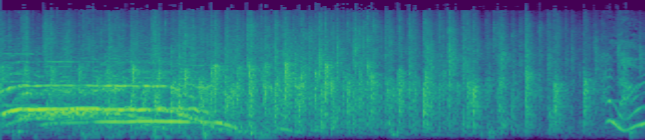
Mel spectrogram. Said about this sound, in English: So please, make some noise, give some whoops and cheers and claps and stomps of your feet as we welcome the wonderful, brilliant, fantastic Brigitte Aphrodite!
